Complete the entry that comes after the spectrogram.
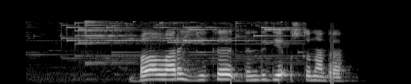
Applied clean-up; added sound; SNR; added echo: none; Chime; 9 dB; none.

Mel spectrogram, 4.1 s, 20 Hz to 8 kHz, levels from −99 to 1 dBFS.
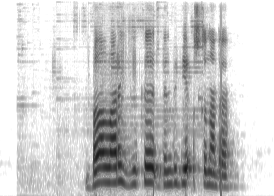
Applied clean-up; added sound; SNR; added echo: neural separator model SepFormer DNS4.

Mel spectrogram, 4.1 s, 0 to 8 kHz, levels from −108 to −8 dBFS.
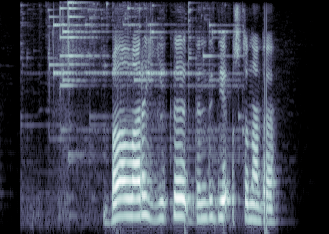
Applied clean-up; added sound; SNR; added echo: neural mask model RNNoise.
